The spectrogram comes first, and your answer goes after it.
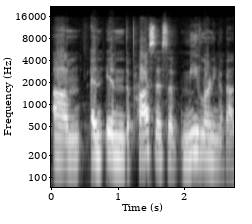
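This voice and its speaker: A woman speaks over noticeable background noise. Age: 60s. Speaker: minister and counselor. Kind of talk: interview conversation. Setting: church. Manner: halting, many fillers.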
